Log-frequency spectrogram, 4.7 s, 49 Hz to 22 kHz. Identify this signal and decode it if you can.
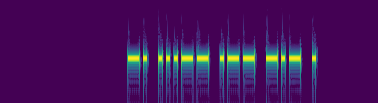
Morse code, heard as a keyed tone, about 25 wpm, 700 Hz. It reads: N3WKE
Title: USA Call Signs - 5 Characters - Repeated 2x - 25wpm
